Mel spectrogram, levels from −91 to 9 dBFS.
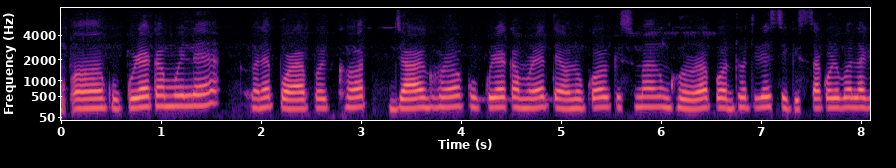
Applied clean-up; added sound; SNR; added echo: none; none; none; none.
